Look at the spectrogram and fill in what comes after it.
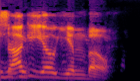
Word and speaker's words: Usagi Yojimbo: Usagi Yojimbo.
